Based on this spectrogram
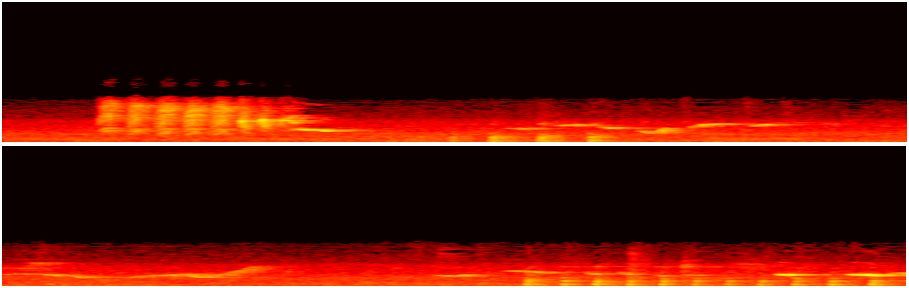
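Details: White-rumped shama song of harsh buzzy rattles alternating with soft whistled slurs, building to sharper bright notes near the end.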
